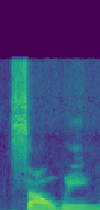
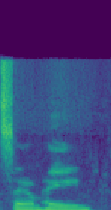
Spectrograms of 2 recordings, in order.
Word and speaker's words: Samhain: Salwayne, not Samhain.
